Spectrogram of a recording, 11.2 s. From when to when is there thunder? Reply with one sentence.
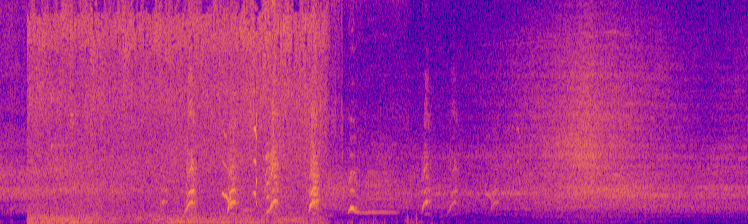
The thunder can be heard from 0.4 to 5.0 s.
